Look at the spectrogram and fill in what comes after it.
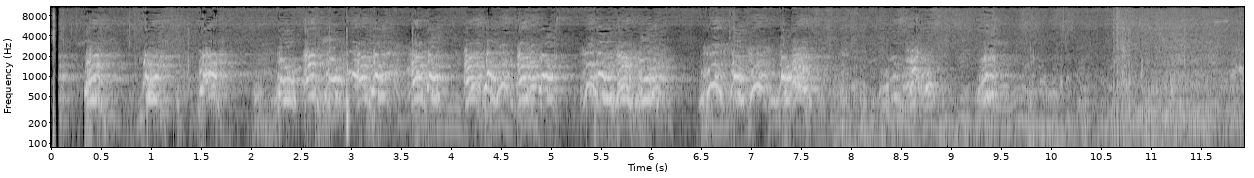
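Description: Dog barking repeatedly while it faces off with a wild boar, about two barks a second, the barks thinning out near the end.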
